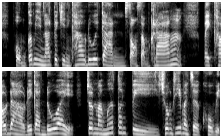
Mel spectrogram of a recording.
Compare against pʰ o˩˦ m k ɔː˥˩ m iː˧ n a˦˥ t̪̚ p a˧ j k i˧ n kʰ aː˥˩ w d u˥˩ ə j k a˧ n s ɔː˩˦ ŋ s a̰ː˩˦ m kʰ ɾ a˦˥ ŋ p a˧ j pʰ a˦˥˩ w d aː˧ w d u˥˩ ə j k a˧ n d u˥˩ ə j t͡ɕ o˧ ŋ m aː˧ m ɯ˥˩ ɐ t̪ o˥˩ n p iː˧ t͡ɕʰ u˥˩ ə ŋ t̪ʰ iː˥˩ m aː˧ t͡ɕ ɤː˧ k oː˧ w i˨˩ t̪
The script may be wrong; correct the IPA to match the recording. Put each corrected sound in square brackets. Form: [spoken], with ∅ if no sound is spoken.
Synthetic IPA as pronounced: pʰ o˩˦ m k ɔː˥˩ m iː˧ n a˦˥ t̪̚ p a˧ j k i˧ n kʰ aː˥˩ w d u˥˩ ə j k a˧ n s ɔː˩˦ ŋ s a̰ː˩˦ m kʰ ɾ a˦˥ ŋ p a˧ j [kʰ] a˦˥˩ w d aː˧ w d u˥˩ ə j k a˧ n d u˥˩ ə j t͡ɕ o˧ [n] m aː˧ m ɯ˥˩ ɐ t̪ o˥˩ n p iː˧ t͡ɕʰ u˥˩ ə ŋ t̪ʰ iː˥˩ m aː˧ t͡ɕ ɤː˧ [kʰ] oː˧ w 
